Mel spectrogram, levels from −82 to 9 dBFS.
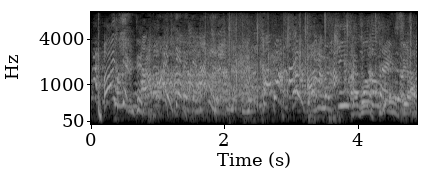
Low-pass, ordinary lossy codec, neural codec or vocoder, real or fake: none; none; none; real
